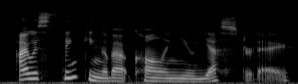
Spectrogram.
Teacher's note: Thinking, calling, yesterday are the stressed content words.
